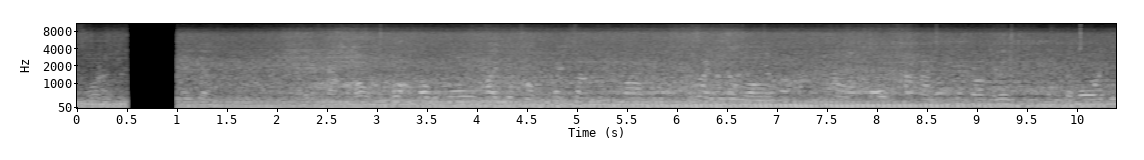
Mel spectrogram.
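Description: Dry leaves rustle and crackle on the ground.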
